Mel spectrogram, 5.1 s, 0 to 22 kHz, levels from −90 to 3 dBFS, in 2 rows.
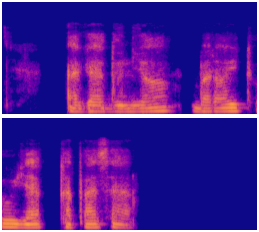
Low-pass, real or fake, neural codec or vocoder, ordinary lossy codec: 9.9 kHz; real; none; Opus, 24 kbps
